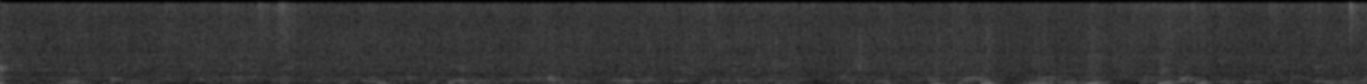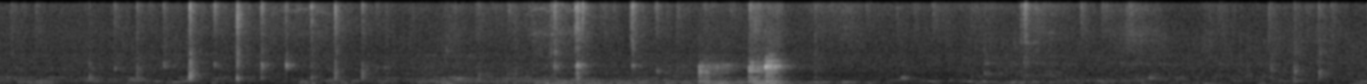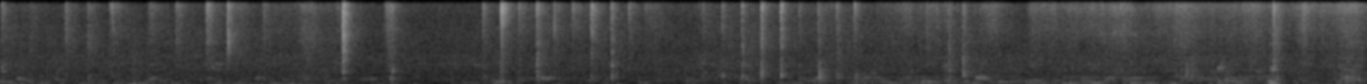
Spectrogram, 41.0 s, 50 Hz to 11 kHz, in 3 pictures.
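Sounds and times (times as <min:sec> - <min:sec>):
faint muffled voices: 0:00.0 - 0:41.0
faint sharp clicks and ticks: 0:13.2 - 0:20.8, 0:23.3 - 0:41.0.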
